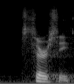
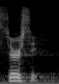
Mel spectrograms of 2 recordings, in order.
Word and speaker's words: Circe: Ulysses was warned of the sirens by somebody named, I don't know how to pronounce this, somebody just said it. Circe, thank you. Okay. Any other pronunciation questions, go to whoever that was that just spoke. Is it you? Okay, thanks. Circe, I knew that.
